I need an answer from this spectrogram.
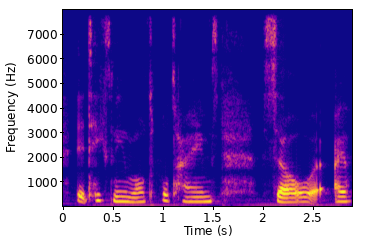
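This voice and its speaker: The voice is soft-spoken. Its tone is dark and mellow. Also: woman. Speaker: home decor vlogger. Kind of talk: casual voiceover narration. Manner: soft-spoken, quieter to avoid waking baby.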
